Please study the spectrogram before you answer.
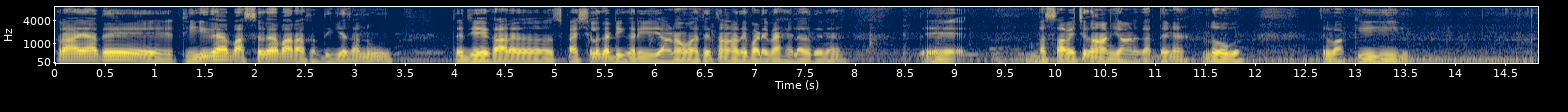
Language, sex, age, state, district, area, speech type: Dogri, male, 18-30, Jammu and Kashmir, Samba, rural, spontaneous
